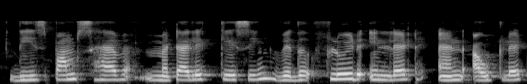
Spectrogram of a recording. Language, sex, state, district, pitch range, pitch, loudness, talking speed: English, female, Gujarat, Valsad, 205-225 Hz, 215 Hz, -15 LUFS, 115 wpm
